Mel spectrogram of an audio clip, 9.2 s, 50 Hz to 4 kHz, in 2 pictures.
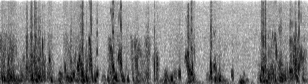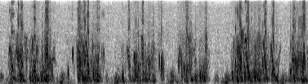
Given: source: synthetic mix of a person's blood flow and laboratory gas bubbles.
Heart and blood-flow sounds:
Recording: Doppler ultrasound of blood flow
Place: precordium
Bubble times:
0.00-0.81 s: bubbles
0.94-1.50 s: bubbles
1.58-2.42 s: bubbles
2.53-2.93 s: bubbles
3.12-3.34 s: bubbles
3.46-3.52 s: bubbles
3.87-4.61 s: bubbles
4.73-5.46 s: bubbles
5.61-6.19 s: bubbles
6.41-7.11 s: bubbles
7.27-7.78 s: bubbles
8.06-8.83 s: bubbles
8.93-9.25 s: bubbles
From the record:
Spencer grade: 4 (maximum detectable bubble signal sounding continuously throughout systole and diastole of every cardiac period, and overriding the amplitude of the normal cardiac signals)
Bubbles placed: only in the low amplitude regions of the cardiac cycle

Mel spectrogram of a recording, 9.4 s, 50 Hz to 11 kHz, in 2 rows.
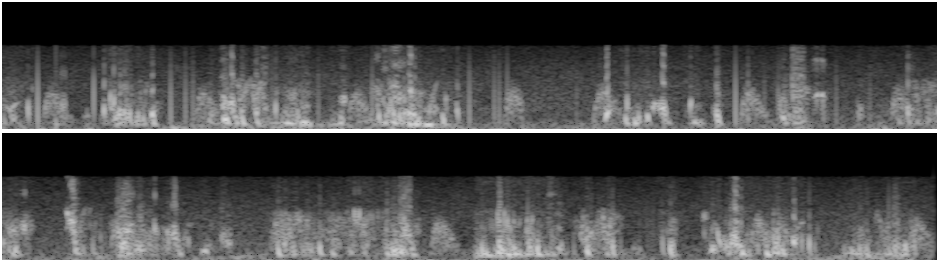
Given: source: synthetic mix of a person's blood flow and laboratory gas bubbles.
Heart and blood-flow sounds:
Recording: Doppler ultrasound of blood flow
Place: subclavian vein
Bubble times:
0.00-0.20 s: bubbles
0.28-0.36 s: bubbles
0.50-0.82 s: bubbles
1.04-1.59 s: bubbles
1.66-2.35 s: bubbles
3.00-3.38 s: bubbles
3.43-3.65 s: bubbles
3.89-4.15 s: bubbles
4.29-4.34 s: bubbles
4.48-4.86 s: bubbles
4.99-5.20 s: bubbles
5.22-5.65 s: bubbles
5.68-5.86 s: bubbles
6.03-6.79 s: bubbles
7.04-7.80 s: bubbles
7.96-8.10 s: bubbles
8.19-8.79 s: bubbles
8.89-9.28 s: bubbles
From the record:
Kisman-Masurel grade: 343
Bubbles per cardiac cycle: rolling drumbeat, 9 or more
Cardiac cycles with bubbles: 100%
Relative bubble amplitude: loud (0.450 to 0.775)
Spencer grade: 3 (all of the cardiac periods contain showers or single bubble signals, but not dominating or overriding the cardiac motion signals)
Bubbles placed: anywhere in the cardiac cycle

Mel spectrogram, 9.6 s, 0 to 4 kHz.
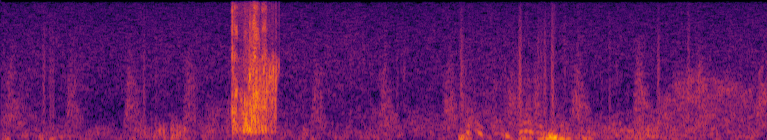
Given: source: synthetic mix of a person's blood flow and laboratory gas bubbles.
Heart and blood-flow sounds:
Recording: Doppler ultrasound of blood flow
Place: subclavian vein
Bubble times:
2.87-3.48 s: bubbles
From the record:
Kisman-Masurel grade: 213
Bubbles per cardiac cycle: several, 3 to 8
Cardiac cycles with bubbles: 1 to 10%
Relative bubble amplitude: loud (0.450 to 0.775)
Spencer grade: 1 (occasional bubble signal discernible with the cardiac motion signal, with majority of cardiac periods free of bubbles)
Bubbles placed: anywhere in the cardiac cycle

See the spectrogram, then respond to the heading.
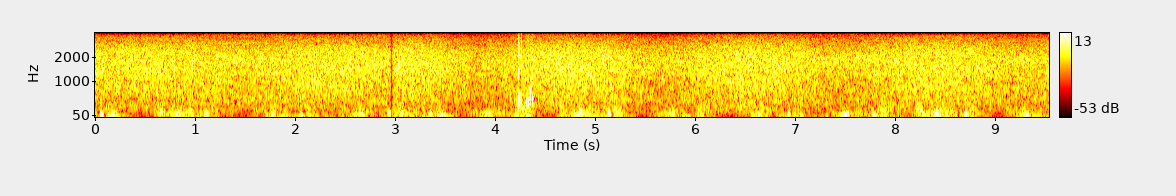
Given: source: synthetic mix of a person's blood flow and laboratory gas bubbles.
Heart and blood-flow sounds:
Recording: Doppler ultrasound of blood flow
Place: precordium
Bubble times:
4.20-4.41 s: bubbles
From the record:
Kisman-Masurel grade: 113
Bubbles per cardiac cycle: 1 to 2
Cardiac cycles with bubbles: 1 to 10%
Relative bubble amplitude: loud (0.450 to 0.775)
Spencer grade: 1 (occasional bubble signal discernible with the cardiac motion signal, with majority of cardiac periods free of bubbles)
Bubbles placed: anywhere in the cardiac cycle

